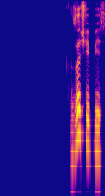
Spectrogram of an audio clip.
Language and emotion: Russian, positive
